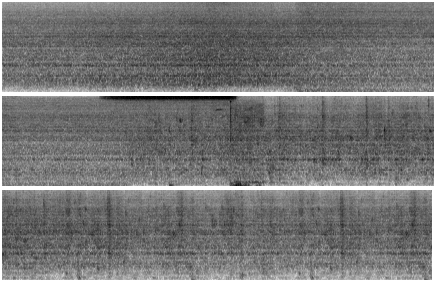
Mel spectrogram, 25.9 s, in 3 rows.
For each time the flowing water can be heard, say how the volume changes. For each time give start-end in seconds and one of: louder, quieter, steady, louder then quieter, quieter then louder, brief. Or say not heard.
0.0-25.8 quieter.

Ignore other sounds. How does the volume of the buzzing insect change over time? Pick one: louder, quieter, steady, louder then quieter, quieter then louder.
louder then quieter.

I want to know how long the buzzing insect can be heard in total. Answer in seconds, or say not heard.
4 s.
